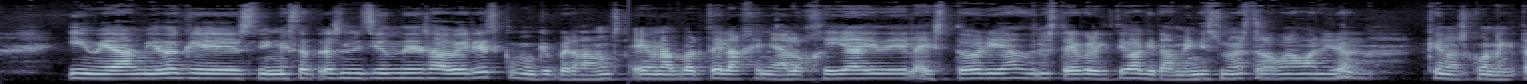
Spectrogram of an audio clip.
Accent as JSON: {"language": "Spanish", "town": "Astillero", "region": "Cantabria", "country": "Spain", "tie": "born or raised there", "said": "Yo he nacido y crecido en Astillero, pero soy la primera generación de mi familia que nace ahí. Y cuando acabé de bachiller me fui a la Universidad de Bilbao"}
